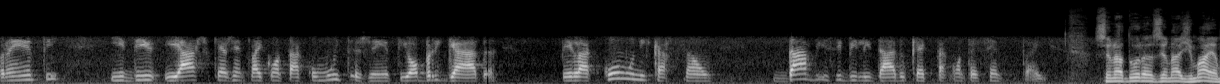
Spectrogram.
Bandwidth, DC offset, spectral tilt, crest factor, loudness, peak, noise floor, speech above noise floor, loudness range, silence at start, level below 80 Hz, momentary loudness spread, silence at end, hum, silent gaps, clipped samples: 15 kHz; under 0.1%; -6 dB/octave; 20 dB; -22 LUFS; -2 dBFS; -51 dBFS; 29 dB; 2 LU; 0 s; -52 dBFS; 17 LU; 0 s; none; none; under 0.1%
